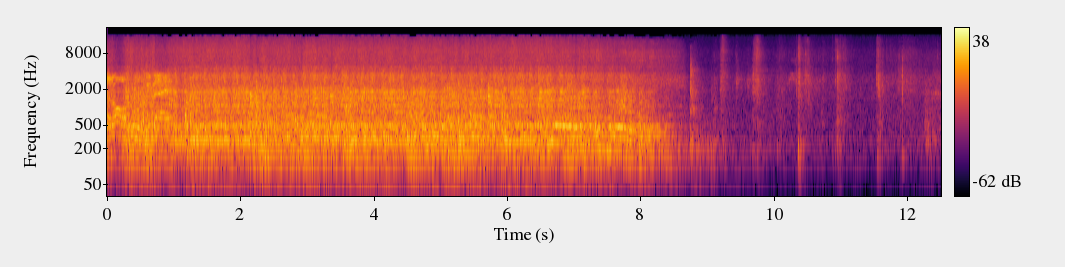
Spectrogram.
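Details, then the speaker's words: Lee & Hunt vertical slotter, previously fully seized and now freed to run, with the cam eccentric and lever arm missing: a heavy, regular clunk about three times a second continues as it coasts down; knock cause not yet found. "but now that it runs and it's got as you heard it's got a nice clunking up which well good while trying and see if we can see what that is"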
